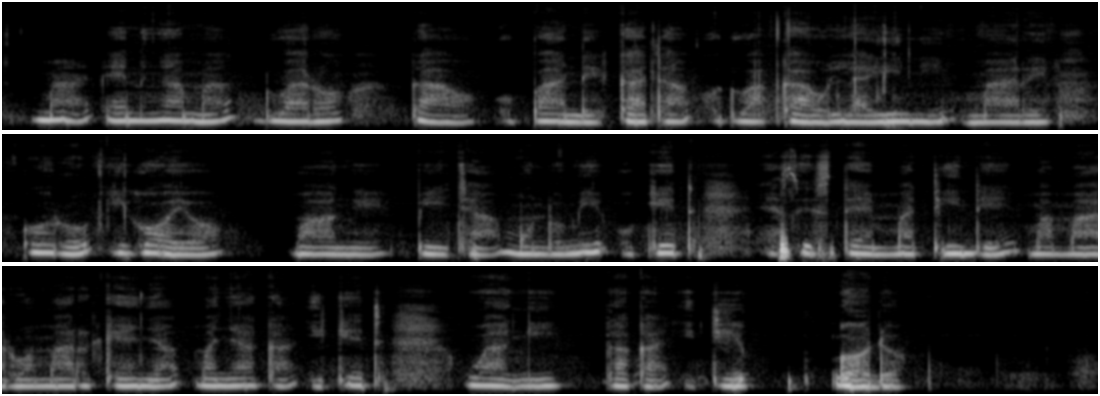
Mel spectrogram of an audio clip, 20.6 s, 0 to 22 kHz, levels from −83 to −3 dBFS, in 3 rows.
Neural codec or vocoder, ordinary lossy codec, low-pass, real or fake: vocoder, 44.1 kHz, 128 mel bands every 256 samples, BigVGAN v2; none; none; fake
